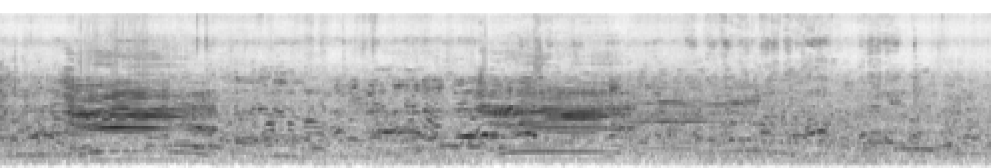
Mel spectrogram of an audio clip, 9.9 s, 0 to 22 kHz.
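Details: Calves of Friesian and crossbred heifer stock, traded among Dhaka farmers on 12 August 2024, give two long, arching moos about four seconds apart over a constant murmur of people talking.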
